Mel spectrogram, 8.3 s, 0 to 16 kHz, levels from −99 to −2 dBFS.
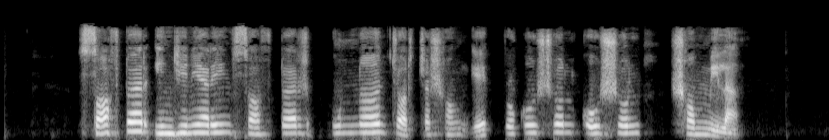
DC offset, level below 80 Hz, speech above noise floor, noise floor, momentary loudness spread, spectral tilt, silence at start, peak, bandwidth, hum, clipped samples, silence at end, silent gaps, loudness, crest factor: under 0.1%; -58 dBFS; 63 dB; -81 dBFS; 10 LU; -4.5 dB/octave; 0.8 s; -2 dBFS; 8.4 kHz; none; under 0.1%; 0.95 s; none; -18 LUFS; 16 dB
